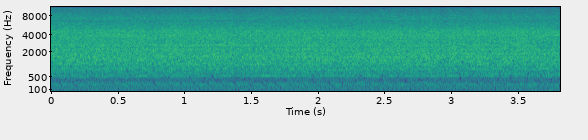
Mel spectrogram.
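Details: 1993 Toyota Land Cruiser 80 with newly rebuilt engine, first start after install: steady, even run with a smooth regular firing beat, no knocks or ticks; normal idle.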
